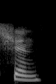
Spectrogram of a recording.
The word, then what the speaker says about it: Xin: Sin. No. That's how you spell it. Sin. It's Xin. It's a sh noise. It's Shin.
